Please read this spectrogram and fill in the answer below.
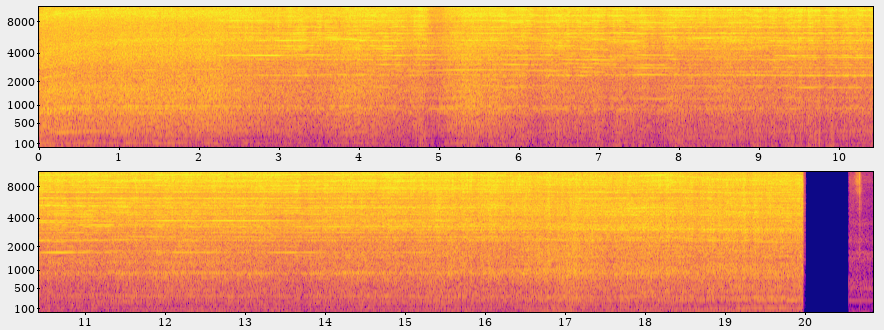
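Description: Electric power saw with a circular blade running and cutting across a wooden shelf board, a loud steady whine with cutting noise that cuts off suddenly at the end.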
